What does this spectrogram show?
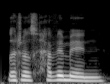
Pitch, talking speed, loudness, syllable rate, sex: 185 Hz, 270 wpm, -14 LUFS, 5.3 syllables/s, female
